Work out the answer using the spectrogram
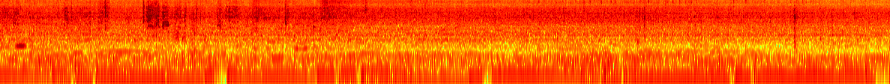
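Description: Sliced onions and tomatoes sizzling in hot oil in a pan as a metal spoon stirs them, with a few short scrapes of the spoon against the pan around two and four seconds in.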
